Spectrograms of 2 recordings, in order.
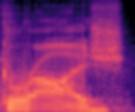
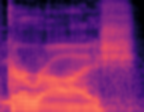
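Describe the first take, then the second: First: The word is squeezed into one syllable. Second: The word is said with two syllables. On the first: This is how the singer says it. "pronounces garage as a single syllable" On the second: This is how the singer does not say it. "and not"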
